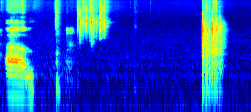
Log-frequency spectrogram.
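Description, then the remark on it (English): A brief voiced exclamation, then dice clatter and rattle in quick bursts across a hard surface, followed by silence and one more short rattling tumble. “Damn, man, these dice are on fire.”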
